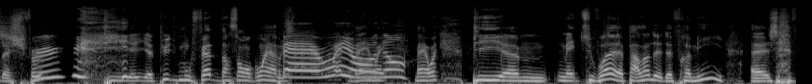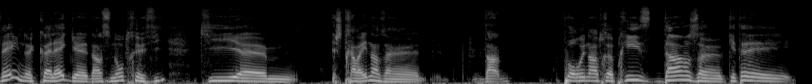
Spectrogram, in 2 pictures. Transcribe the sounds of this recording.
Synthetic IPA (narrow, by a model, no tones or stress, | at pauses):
d̪əʃføpiijəpyd̪əmufɛt̪̚d̪ɑ̃sɔ̃kwɛ̃apɛwiɛ̃wɛɔ̃bɛwɛpɥiœmmɛt̪yvwaøpaʁlɑ̃d̪əd̪əfχamijøʒavɛynkɔlɛɡød̪ɑ̃zynot̪χəvikʲʰiøm | ʒət̪χavajɛd̪ɑ̃zɛ̃ | d̪ɑ̃puʁynɑ̃t̪χəpχiːzd̪ɑ̃zɛ̃kʲiet̪ɛ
